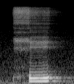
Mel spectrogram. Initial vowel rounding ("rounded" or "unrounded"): unrounded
